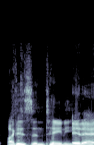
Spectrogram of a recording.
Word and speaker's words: Visentini: Visantini. ends with Martini.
